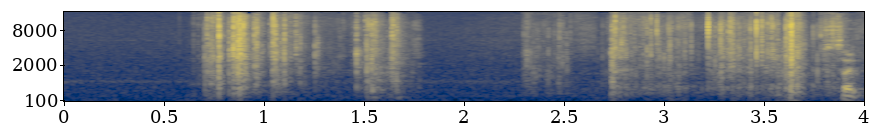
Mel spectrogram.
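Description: Clear plastic bag crinkling as it is handled and unfolded, in two stretches of irregular rustling.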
